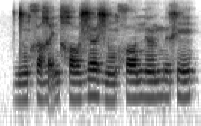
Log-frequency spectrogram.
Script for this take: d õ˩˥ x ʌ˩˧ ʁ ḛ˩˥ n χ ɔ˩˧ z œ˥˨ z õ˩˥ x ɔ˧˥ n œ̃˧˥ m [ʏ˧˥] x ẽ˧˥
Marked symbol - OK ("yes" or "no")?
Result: yes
